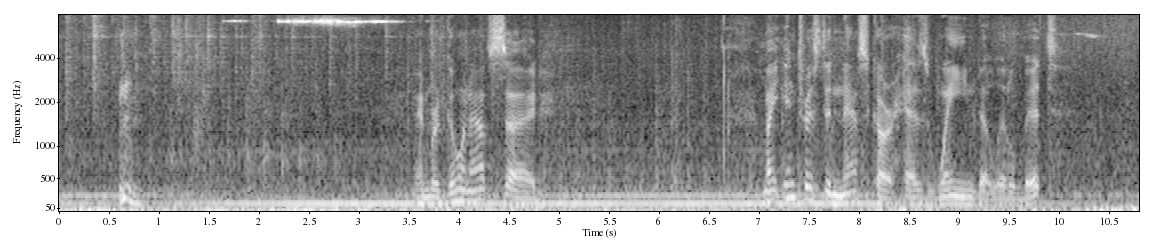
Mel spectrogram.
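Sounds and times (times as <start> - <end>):
garage door opening: 0.0 - 10.7
speech: 0.6 - 1.0, 3.6 - 5.0, 7.0 - 10.1
thin high-pitched whine: 1.6 - 4.8.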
